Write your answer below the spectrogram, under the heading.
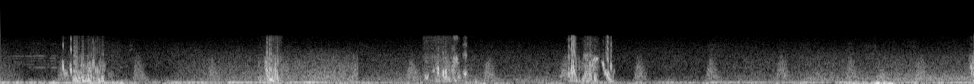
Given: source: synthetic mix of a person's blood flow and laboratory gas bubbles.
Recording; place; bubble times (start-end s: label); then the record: Doppler ultrasound of blood flow; subclavian vein
0.60-1.14 s: bubbles
2.57-2.83 s: bubbles
4.22-4.70 s: bubbles
5.63-6.16 s: bubbles
9.67-9.74 s: bubbles
From the record:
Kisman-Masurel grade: 223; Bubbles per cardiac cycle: several, 3 to 8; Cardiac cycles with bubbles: 10 to 50%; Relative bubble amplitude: loud (0.450 to 0.775); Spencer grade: 2 (many but less than half of the cardiac periods contain bubble signals, singularly or in groups); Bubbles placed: anywhere in the cardiac cycle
